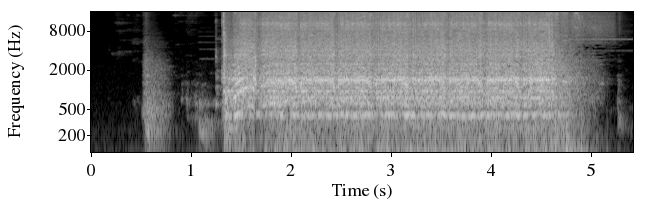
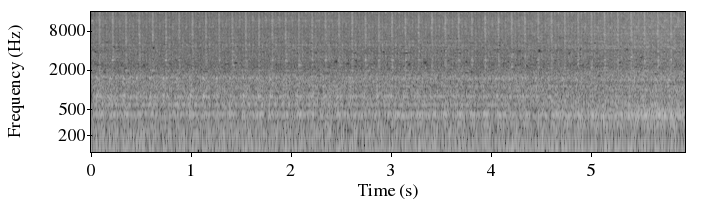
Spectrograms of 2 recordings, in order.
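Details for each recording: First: Volkswagen Saveiro lacking power when pulling away, recently overheated with parts replaced: cranks with strong even beat for a few seconds then stops; compression sounds healthy on this cylinder, unlike the suspect cylinders 1 and 2. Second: Volkswagen Saveiro lacking power on pull-away, idling: uneven, lumpy idle with a regular beat near four per second over a steady hum; the weak pulses point to low compression on two cylinders.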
